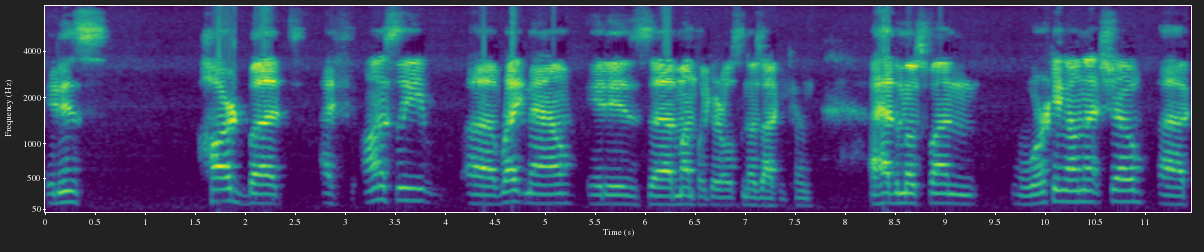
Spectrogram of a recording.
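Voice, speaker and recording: A man who is a voice actor, talking casually in an interview with a deep, resonant voice while a little sick, rambling with many fillers. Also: bright, forceful tone, lo-fi sound. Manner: chatty, rambling, self-deprecating with frequent fillers. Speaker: voice actor guest.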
